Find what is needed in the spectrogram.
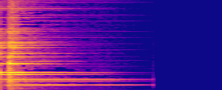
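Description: Notification-bell sound effect: a bright metallic chime struck once, ringing out and dying away over about a second and a half.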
